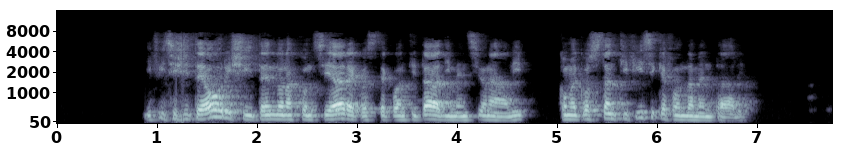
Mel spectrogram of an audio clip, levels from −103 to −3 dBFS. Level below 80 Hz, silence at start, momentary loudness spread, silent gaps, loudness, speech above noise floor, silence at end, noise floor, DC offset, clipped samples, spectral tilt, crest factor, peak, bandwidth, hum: -70 dBFS; 0.9 s; 14 LU; none; -27 LUFS; over 63 dB; 0.85 s; under -90 dBFS; under 0.1%; under 0.1%; -6 dB/octave; 18 dB; -10 dBFS; 7.8 kHz; none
